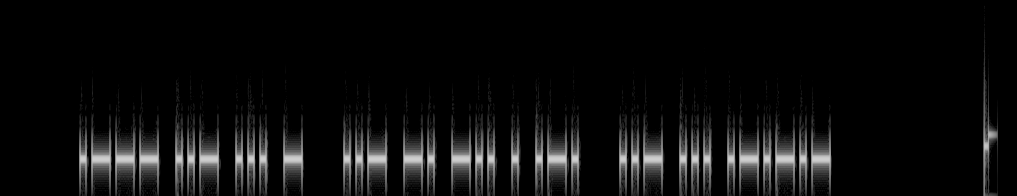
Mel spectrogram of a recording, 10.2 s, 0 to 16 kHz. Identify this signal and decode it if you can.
Morse code, heard as a keyed tone, about 20 wpm, 700 Hz. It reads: JUST UNDER US.
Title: Sentences from Top 1000 Words - Review Part 1 - 20wpm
